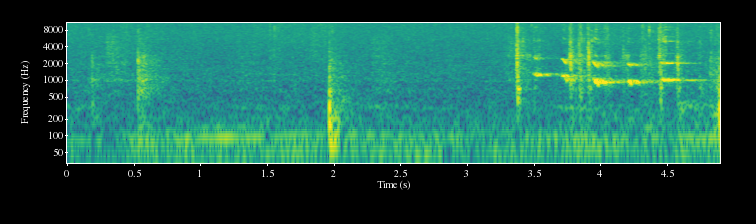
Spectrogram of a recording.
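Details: Shiba Inu puppy whimpering briefly near the end: a few soft, thin, high whining tones with a faint overtone, following several seconds of quiet indoor hum broken by scattered clicks and knocks.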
